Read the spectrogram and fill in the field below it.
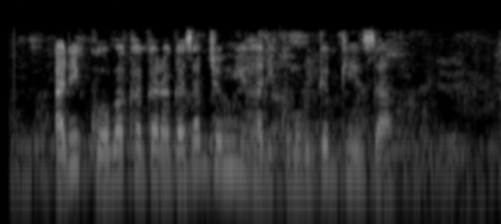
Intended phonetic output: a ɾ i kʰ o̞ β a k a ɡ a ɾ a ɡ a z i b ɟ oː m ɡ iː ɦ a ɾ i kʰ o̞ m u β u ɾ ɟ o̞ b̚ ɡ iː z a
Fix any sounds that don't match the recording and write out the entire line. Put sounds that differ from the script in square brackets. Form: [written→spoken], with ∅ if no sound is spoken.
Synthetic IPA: a ɾ i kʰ o̞ β a k a ɡ a ɾ a ɡ a z [i→a] b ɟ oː m [ɡ→ŋ] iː ɦ a ɾ i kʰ o̞ m u β u ɾ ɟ o̞ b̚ ɡ iː z a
